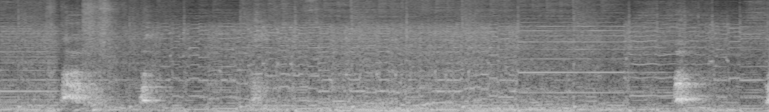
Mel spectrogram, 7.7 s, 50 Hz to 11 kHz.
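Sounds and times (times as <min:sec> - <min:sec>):
steady dense music: 0:00.0 - 0:07.6
dog barking in a song: 0:00.5 - 0:01.8, 0:02.4 - 0:02.9, 0:06.6 - 0:07.6.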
